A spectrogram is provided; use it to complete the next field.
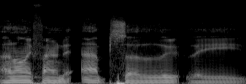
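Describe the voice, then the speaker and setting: Over a silent background in a very clean recording, a man speaks with fairly even intonation in a very deep, low voice. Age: 40s. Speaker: podcast host, guest. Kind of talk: casual chat.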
